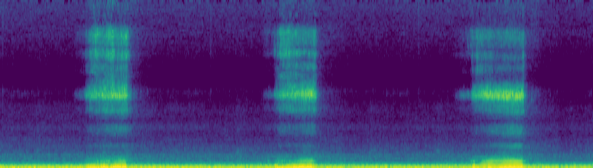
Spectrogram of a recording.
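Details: Female Boston Terrier puppy sleeping lazily and snoring loudly; three rasping, wheezy snores roughly every three seconds, each with a hissing whistle on the breath, over a constant low droning hum.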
